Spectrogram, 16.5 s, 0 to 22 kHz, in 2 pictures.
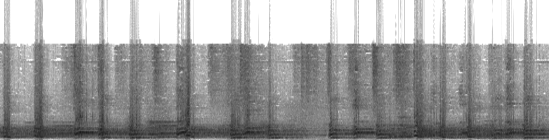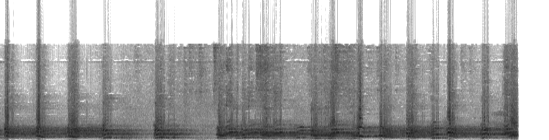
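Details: Group of dogs in Rhode Island, recorded March 3, 2014, barking almost nonstop: dense, loud, overlapping barks and yelps with brief dips around five and eleven seconds, cutting off to silence at the end.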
